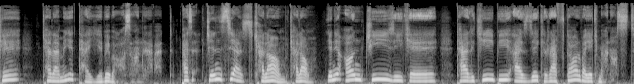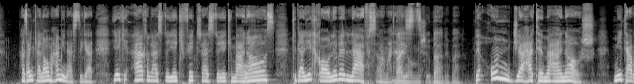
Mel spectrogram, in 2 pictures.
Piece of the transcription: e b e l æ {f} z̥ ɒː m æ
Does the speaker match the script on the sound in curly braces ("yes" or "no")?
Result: yes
